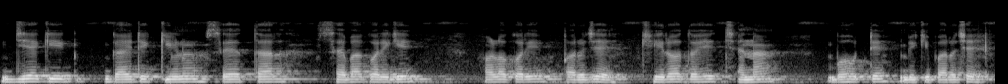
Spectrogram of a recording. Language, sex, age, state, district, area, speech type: Odia, male, 18-30, Odisha, Boudh, rural, spontaneous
